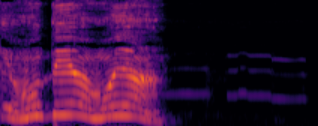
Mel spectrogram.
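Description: A man singing a drawn-out, wavering line of Punjabi folk verse, his voice rising and falling in pitch, which stops about a second in.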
